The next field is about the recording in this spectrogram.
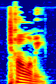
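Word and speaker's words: Ptolemy: Tommy one s born 369. Nice. BCE died 282. Not nice. BCE. The P is silent.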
